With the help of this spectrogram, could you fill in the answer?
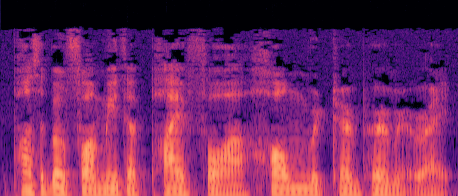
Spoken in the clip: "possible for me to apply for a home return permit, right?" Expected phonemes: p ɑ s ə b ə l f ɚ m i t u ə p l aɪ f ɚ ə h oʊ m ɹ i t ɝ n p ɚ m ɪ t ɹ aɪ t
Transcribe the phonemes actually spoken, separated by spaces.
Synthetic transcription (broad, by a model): p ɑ s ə b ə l f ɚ m i t u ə p aɪ f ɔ ə h oʊ m ɹ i t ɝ n p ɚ m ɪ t ɹ aɪ t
